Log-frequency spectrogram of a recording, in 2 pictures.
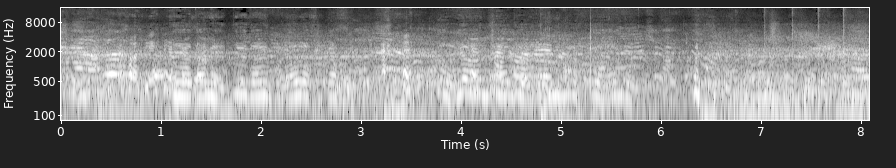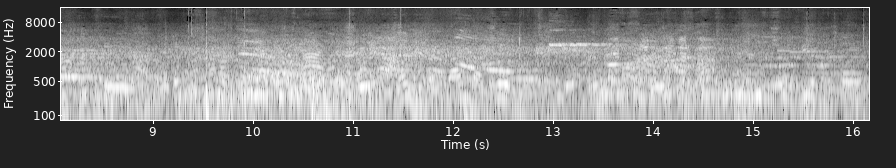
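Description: Children shout and call out across a large echoing hall.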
